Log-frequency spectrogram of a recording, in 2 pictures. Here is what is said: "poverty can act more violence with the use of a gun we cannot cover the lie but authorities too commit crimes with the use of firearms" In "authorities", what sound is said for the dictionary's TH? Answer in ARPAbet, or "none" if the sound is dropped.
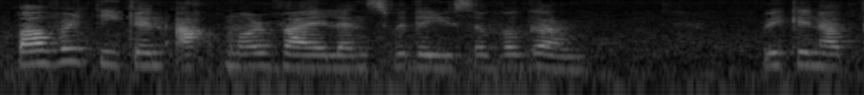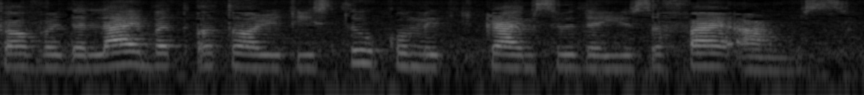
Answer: T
